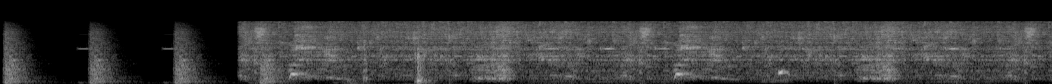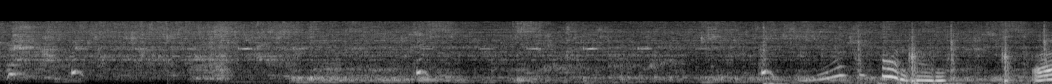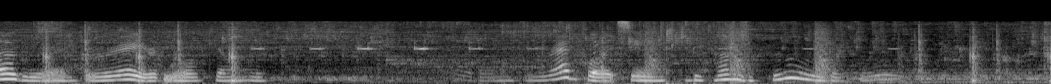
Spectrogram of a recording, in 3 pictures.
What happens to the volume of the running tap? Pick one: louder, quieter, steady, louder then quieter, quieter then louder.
quieter.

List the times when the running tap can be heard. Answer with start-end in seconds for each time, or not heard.
2.4-31.5.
